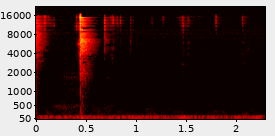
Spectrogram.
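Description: Stamped stainless steel dive extension on a watch bracelet's clasp being flipped open: two sharp metallic clicks about half a second apart, followed by a few faint ticks.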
